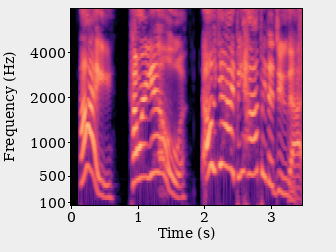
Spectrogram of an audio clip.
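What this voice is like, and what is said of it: Pitched-up cheerful customer service voice. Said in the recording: “I have a customer service voice. ... you got to pitch it up a little bit ... So you pitch it up just a little bit.”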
